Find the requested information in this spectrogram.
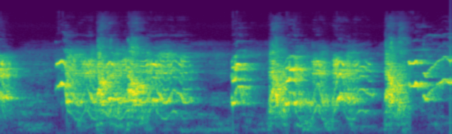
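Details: Pair of dogs squabbling over food; bursts of harsh, noisy snarls and barks come in three loud bouts separated by short quieter gaps, ending with higher yelping whines.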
